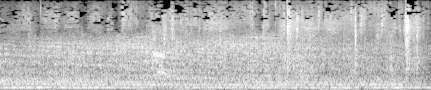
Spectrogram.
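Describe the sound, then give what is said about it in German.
A loud, steady drone of several propeller airplanes passing overhead above a city, deep engine hum filling the whole moment with a continuous rumble and faint higher whine on top. “weil könnte man denken, okay, ist vielleicht ein bisschen laut, es kriegen die anderen Soldaten mit, aber glücklicherweise ist irgendwie gerade mehrere Flugzeuge.”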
